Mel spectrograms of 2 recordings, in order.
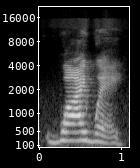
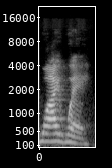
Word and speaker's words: Wyway: Yeah, I used to think it was like a different spelling of Hawaii, but she pronounces it Wyway. Oh, wow. Like the letter Y and then just say way.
